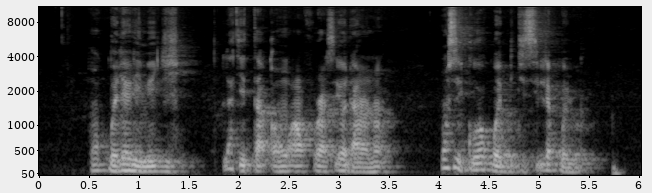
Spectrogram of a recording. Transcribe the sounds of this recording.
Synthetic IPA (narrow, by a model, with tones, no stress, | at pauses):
mɔ̃˧˦k͡pɛ˨lɛ˦ɾe˨me˧d͡ʒi˨ | la˦ti˧ta˧˨kɔ˧˨wũ˧a˧wã˧fu˦ɾa˧si˨˦ɔ˦˨da˨˦ɾ̃ã˧nãː˦ | w̃ɔ̃˦si˦˨ku˨˦ɔ˦k͡pɔ˧˨e˨bi˨ti˨si˨˦lɛ˦˨k͡pɛ˨lo˨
